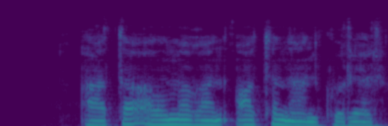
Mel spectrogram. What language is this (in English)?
Bashkir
